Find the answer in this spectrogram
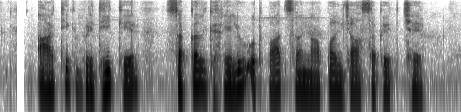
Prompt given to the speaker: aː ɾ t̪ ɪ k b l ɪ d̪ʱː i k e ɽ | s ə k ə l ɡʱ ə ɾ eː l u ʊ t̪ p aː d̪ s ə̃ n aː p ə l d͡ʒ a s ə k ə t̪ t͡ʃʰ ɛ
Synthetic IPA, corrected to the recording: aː ɾ t̪ʰ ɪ k b ɾ ɪ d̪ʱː i k e ɾ | s ə k ə l ɡʱ ə ɾ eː l u ʊ t̪ p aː d̪ s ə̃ n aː p ə l d͡ʒ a s ə k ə t̪ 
